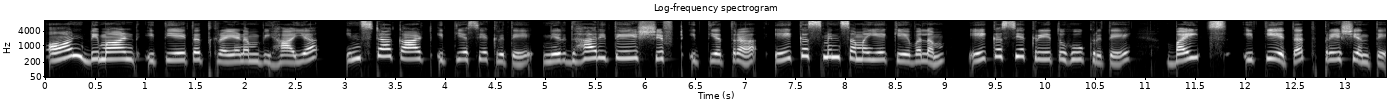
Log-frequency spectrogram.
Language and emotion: Sanskrit, neutral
